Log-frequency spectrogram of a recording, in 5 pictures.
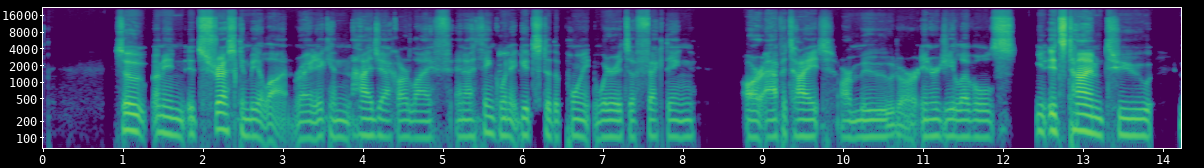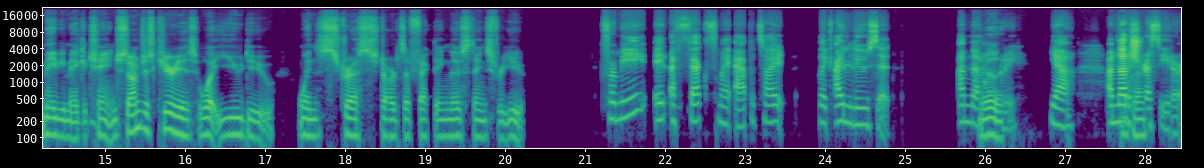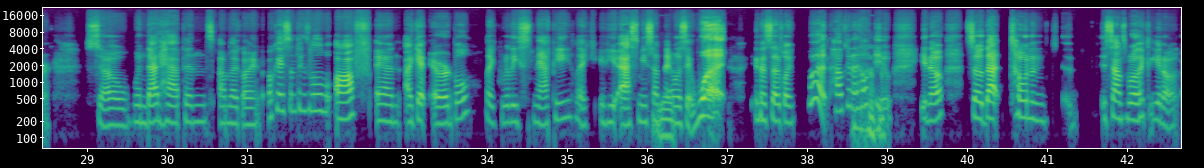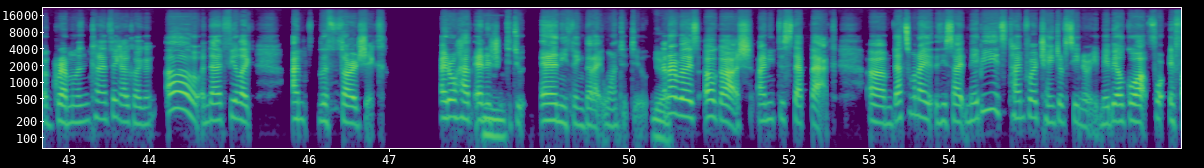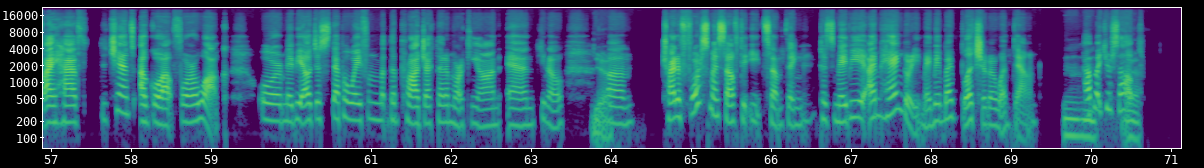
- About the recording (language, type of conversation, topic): English, unstructured, What should I do when stress affects my appetite, mood, or energy?
- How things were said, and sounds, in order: put-on voice: "What?"; chuckle; stressed: "anything"; other background noise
